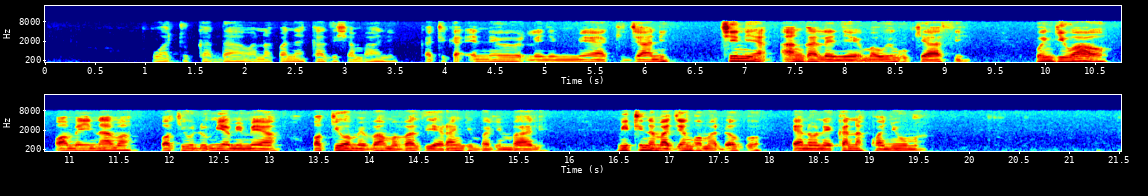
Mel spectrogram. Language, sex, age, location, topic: Swahili, male, 25-35, Nairobi, agriculture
